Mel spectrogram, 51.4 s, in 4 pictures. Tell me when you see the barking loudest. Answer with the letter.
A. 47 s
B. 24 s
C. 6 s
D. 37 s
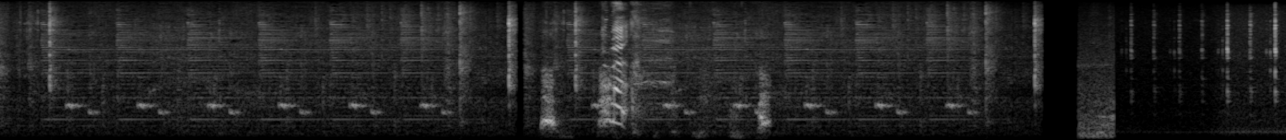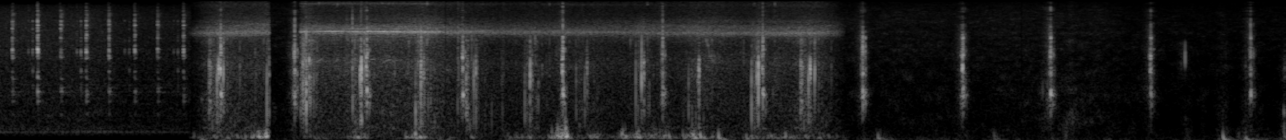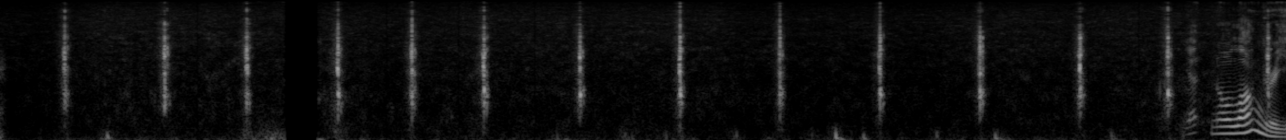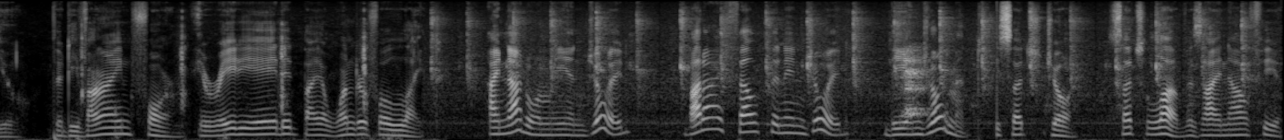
C.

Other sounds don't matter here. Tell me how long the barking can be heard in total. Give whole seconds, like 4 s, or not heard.
4 s.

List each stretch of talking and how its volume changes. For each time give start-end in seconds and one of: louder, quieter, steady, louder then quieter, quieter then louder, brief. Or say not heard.
37.6-51.3 steady.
